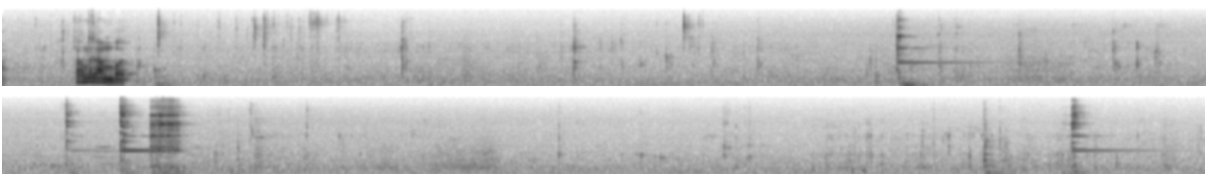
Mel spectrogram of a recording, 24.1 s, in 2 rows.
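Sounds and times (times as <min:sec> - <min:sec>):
metal spoon clinking on a dish: 0:08.9 - 0:09.9, 0:12.6 - 0:14.0, 0:22.6 - 0:23.6.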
